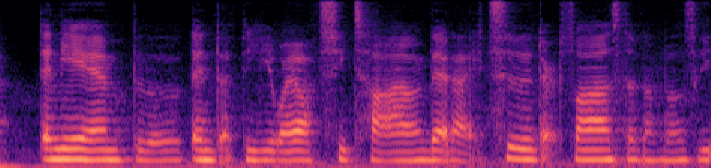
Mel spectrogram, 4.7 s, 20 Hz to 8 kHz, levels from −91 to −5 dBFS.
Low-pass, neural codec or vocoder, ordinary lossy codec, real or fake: none; codec, 16 kHz, 0.5 kbps, FunCodec, trained on LibriTTS, 25 frames a second; none; fake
